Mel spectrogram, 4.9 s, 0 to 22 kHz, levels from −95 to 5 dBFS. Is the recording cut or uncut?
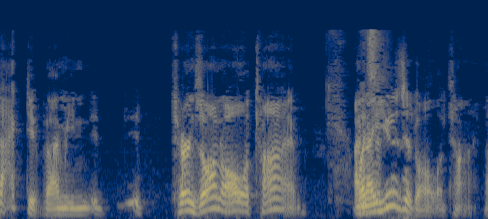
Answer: uncut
